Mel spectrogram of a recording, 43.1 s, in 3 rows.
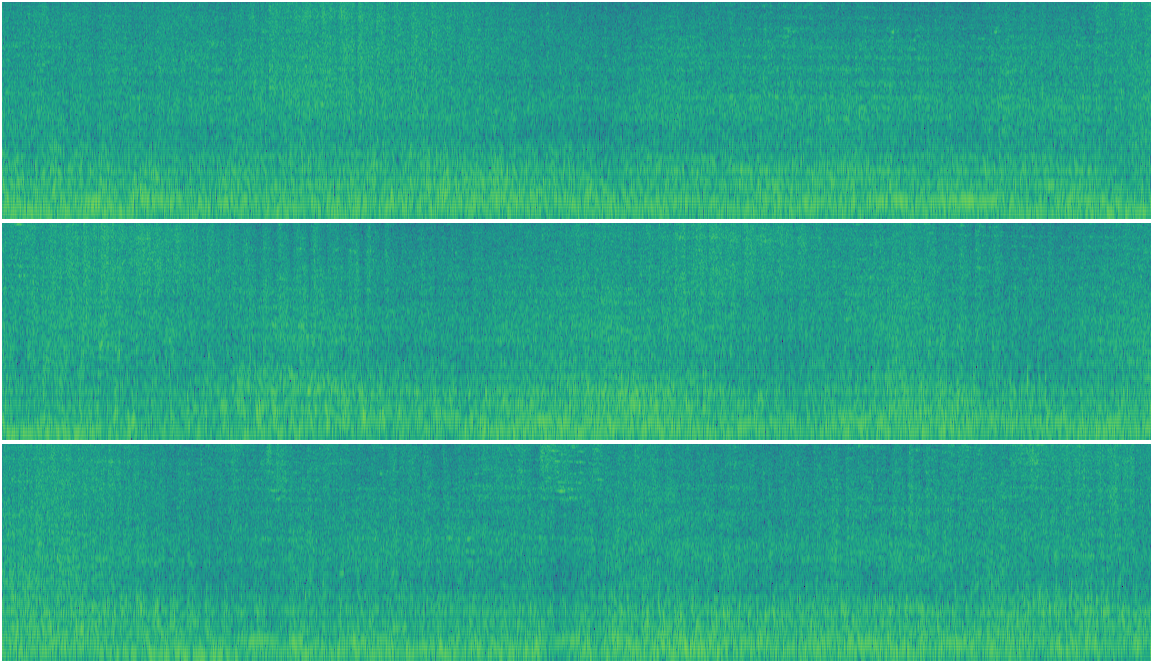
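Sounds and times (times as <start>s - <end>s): train wheels rumbling on rails: 0.0s - 43.0s
wheels clicking over rail joints: 13.6s - 43.0s.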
